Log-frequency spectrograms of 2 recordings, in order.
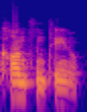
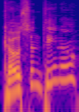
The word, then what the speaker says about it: Costantino: there you go and it's cotino not Constantino it's is it costantino really Neil yes am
